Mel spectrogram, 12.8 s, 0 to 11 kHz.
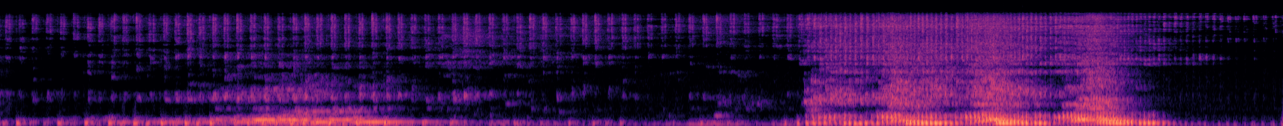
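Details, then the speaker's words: Honda Supra X125 with a rough engine noise, brought in pushed: a clattery idle that is worse at idle than when revved, heard from the cam chain side. The mechanic suspects cam chain rattle. "stasioner malah lebih parah suaranya kalau kita dengar langsung di motornya itu kelihatannya dibagian sebelah rantai keteng ya"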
